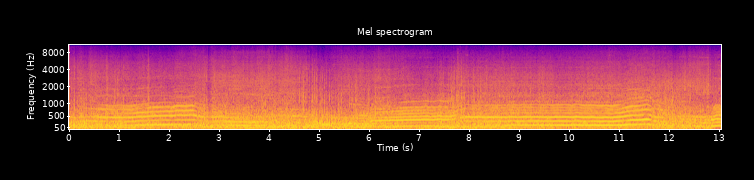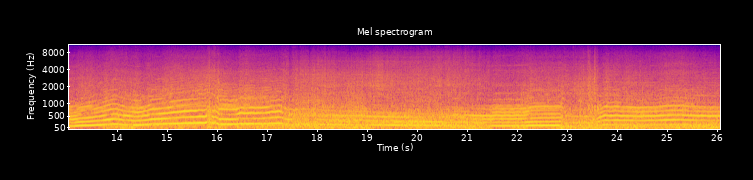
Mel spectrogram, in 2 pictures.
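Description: An engine roars loudly close by, revving up and down as it shifts.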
